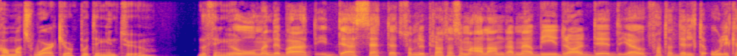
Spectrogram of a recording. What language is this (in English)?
Swedish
